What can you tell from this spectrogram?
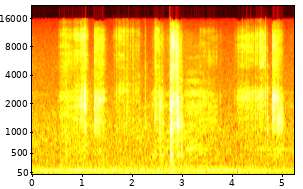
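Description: Small scissors snipping through red cardstock in several short cuts, cutting away the corners of a scored paper square. The sharpest snip comes about three seconds in.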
